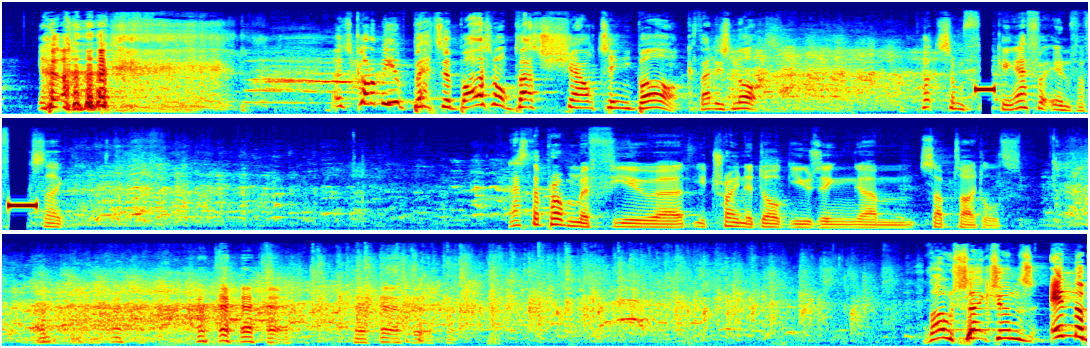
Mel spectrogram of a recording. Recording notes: Recorded live at The Leicester Square Theatre.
